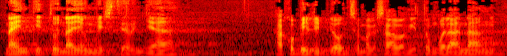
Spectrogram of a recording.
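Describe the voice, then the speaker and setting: A man's voice: medium pitch, fairly even intonation, moderate pace. A man preaching a sermon to a congregation, mixing in English and repeatedly calling for "Amen" responses. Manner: mixes Tagalog and English, calls for "Amen" responses. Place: large hall with congregation. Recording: reverberant hall, faint background noise.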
